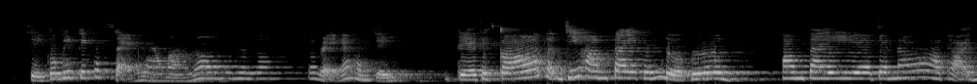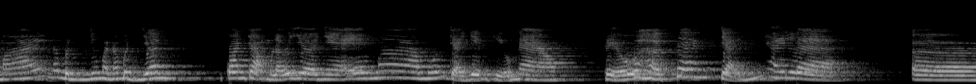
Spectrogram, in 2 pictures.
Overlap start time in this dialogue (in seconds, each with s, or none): none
